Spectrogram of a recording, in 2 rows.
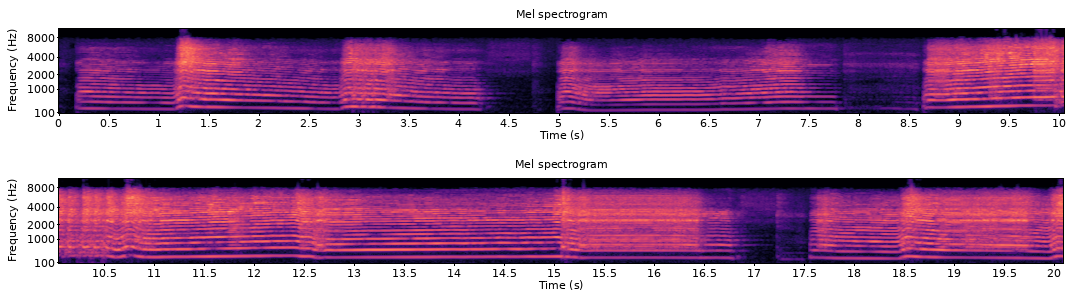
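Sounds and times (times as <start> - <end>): person imitating car engine: 5.4 - 20.0.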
